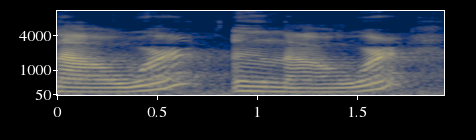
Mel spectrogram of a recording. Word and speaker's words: hour: Mais um aqui, tenho an hour, nesse caso o H é mudo, an hour, uma hora,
